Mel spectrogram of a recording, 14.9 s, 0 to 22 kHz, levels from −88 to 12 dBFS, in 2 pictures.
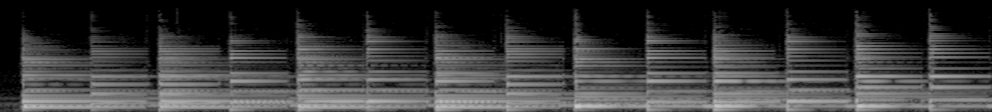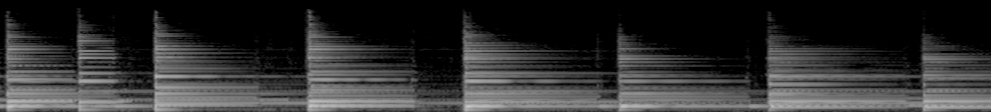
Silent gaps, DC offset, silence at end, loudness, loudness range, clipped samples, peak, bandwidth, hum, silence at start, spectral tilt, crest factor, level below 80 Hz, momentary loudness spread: none; under 0.1%; 0 s; -23 LUFS; 3 LU; under 0.1%; -6 dBFS; 14 kHz; none; 0.15 s; -6 dB/octave; 18 dB; -60 dBFS; 13 LU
